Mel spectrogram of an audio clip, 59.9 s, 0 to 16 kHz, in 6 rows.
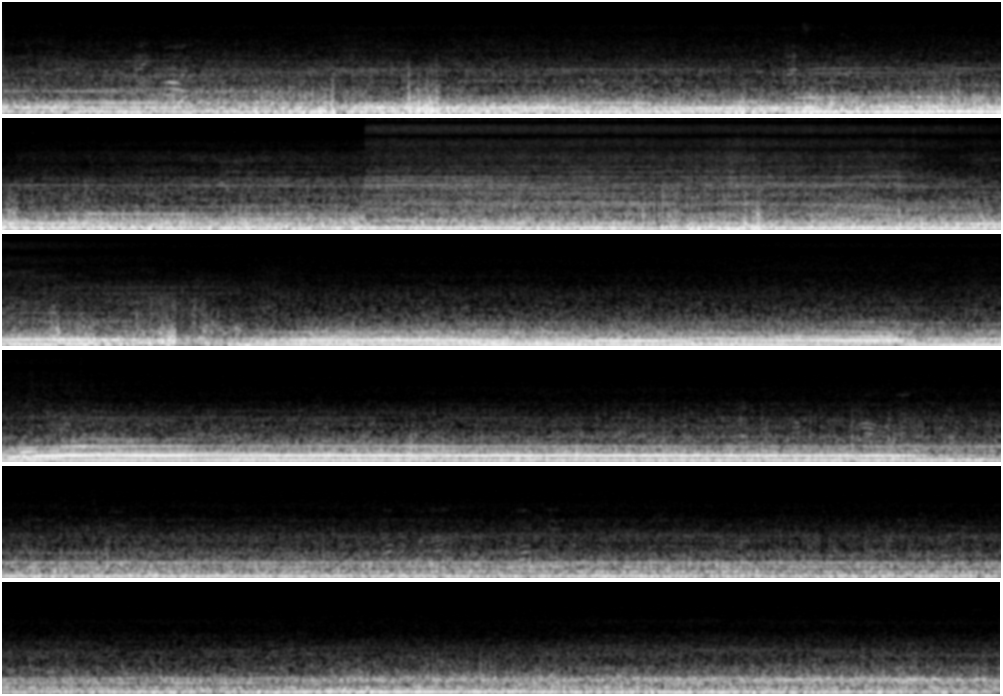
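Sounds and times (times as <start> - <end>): boat outboard motor running: 0.0 - 59.9.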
